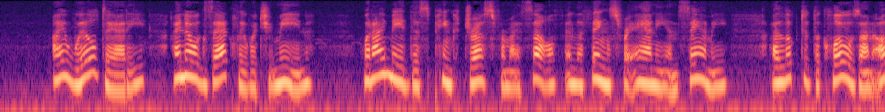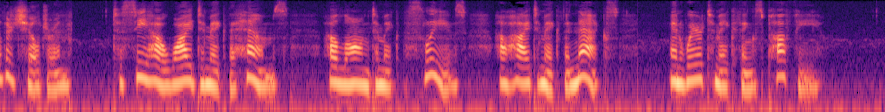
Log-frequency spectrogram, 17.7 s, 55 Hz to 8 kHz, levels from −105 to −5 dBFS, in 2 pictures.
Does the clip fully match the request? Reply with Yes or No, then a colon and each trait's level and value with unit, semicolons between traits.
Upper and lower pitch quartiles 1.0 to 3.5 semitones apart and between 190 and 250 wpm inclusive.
No: average, 4.0 semitones; average, 195 wpm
